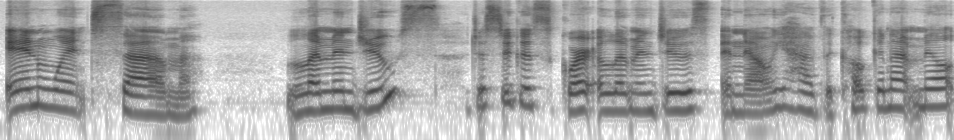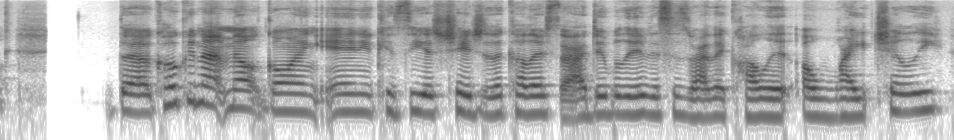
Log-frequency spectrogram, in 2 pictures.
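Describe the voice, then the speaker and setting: A woman's voice: medium pitch, measured pace, gravelly. A woman with a stuffy, congested voice, chatting upbeat through a home cooking video as the channel's host. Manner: chatty and upbeat, says "y'all" often. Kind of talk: casual cooking vlog narration.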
